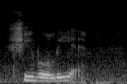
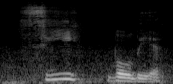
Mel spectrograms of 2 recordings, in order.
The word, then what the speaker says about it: Shibboleth: Shibboleth. S H I B B O L E T H. If he said Sibboleth, like didn't pronounce the H.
